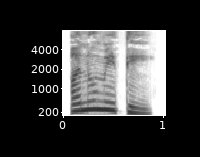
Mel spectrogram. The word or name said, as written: ಅನಾಮತ್ತು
